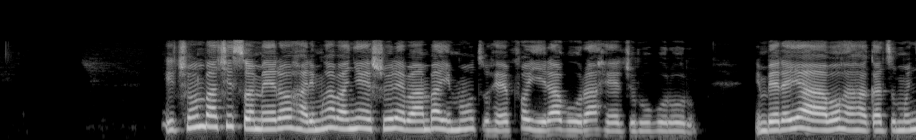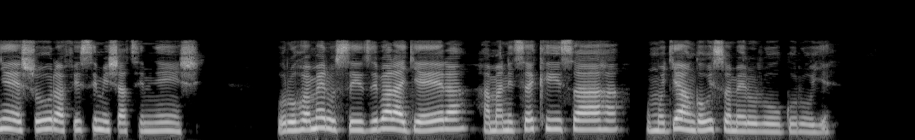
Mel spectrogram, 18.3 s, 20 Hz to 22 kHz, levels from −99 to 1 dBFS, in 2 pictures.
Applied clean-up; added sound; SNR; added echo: none; none; none; none.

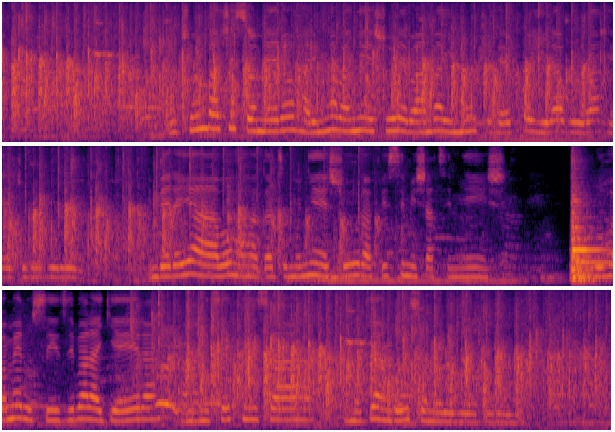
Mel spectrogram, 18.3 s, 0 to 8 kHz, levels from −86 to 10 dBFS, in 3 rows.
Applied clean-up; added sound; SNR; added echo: none; Applause; -1 dB; none.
